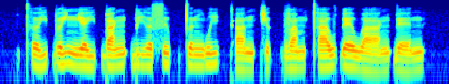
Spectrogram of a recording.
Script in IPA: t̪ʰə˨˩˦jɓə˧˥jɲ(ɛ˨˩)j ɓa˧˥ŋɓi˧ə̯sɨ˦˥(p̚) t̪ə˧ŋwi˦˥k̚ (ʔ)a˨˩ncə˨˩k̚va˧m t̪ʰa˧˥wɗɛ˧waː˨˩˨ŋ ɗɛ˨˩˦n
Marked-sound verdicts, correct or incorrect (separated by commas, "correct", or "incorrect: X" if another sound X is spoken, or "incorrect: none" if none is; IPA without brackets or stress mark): correct, correct, correct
